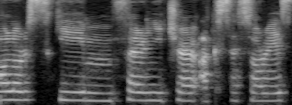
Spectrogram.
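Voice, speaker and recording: Somewhat breathy and fairly high-pitched, a woman talks with monotone, flat intonation. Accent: Polish. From Poland. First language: Polish. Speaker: interior architect, business owner. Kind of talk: interview. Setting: live video stream.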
